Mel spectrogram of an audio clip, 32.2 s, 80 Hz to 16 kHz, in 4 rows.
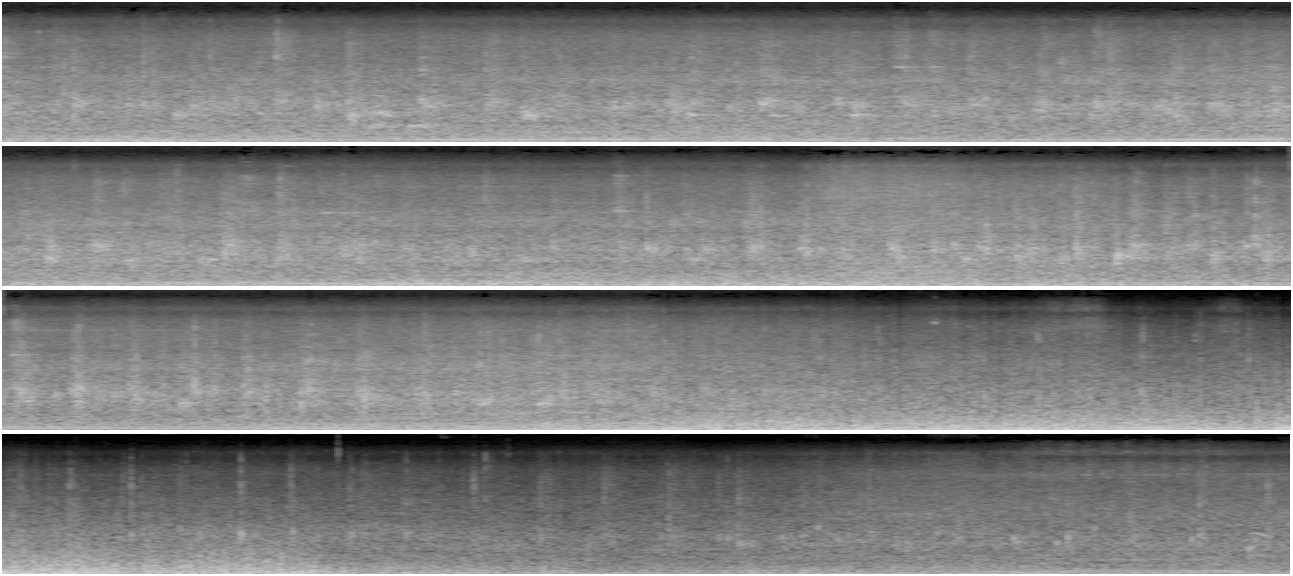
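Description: Horses' hooves clip-clopping on a paved street, many strikes in quick succession, over the low steady running of a vehicle engine. The sound drops away suddenly about 26 seconds in.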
